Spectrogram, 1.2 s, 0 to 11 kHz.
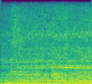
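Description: Smooth, steady engine drone from a BMW R1250 motorcycle cruising on the road, a low continuous hum with no breaks that stays loud and even throughout.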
